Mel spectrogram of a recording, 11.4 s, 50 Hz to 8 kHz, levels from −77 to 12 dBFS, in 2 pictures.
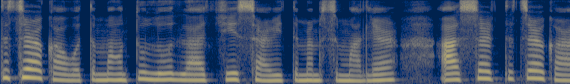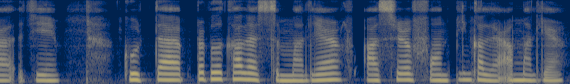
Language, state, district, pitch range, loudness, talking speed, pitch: Ao, Nagaland, Kohima, 190-220 Hz, -18 LUFS, 120 wpm, 205 Hz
